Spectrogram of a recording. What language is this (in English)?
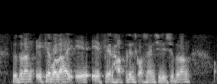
Bangla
